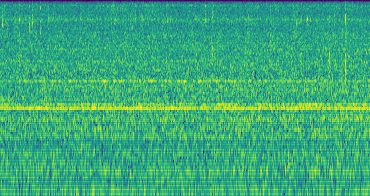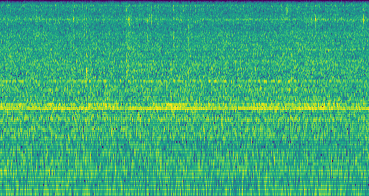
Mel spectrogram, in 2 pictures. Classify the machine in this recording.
pump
